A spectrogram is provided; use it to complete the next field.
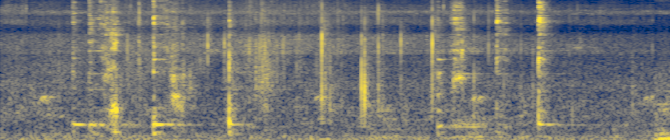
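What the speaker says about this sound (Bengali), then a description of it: "কড়াইয়ের পেঁয়াজটা ভাজা হতে থাক" Onions fry in a kadai with bay leaves, dried red chillies, cumin and garam masala for mutton kosha, giving a soft sizzle broken by sharp metallic clinks and scrapes of stirring.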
